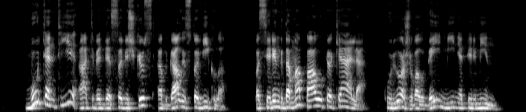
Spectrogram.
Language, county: Lithuanian, Vilnius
